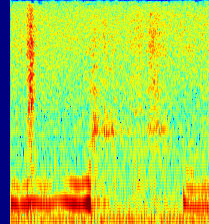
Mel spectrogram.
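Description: A voice humming a wavering, fairly low note for nearly a second, then a short second note near the end, over a steady low electrical hum.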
